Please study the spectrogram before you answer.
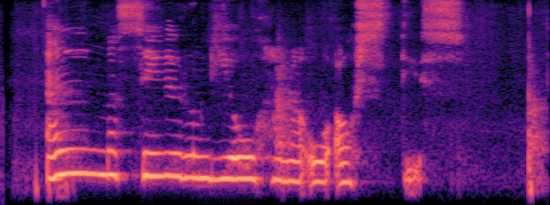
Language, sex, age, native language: Icelandic, female, 7, Icelandic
